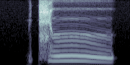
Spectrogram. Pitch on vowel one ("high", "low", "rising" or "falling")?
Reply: falling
